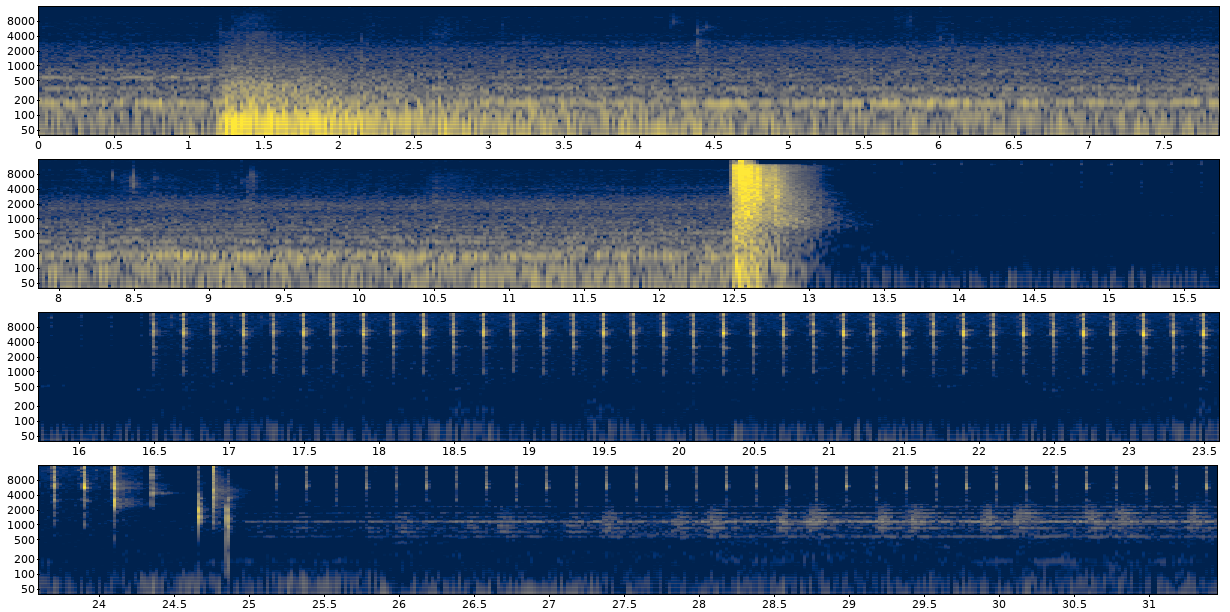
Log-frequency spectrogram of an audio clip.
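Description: A low, droning film score with a heavy boom about a second in builds until a single sharp, loud bang near the middle, and the sound cuts off at once. After a few seconds of quiet, a clock ticks about twice a second for several seconds and stops with a click, leaving a faint hum.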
